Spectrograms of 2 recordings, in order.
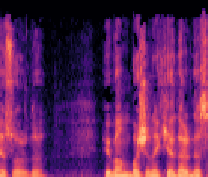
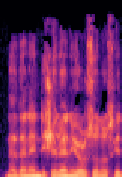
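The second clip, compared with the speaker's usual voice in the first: ordinary delivery, nothing marked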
